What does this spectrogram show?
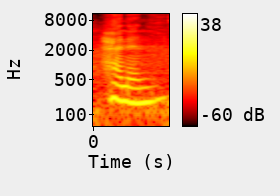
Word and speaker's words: hennin: Are there any alter pronunciations? I have just hennen.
